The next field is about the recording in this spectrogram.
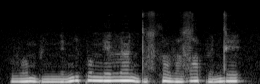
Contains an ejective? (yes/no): no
